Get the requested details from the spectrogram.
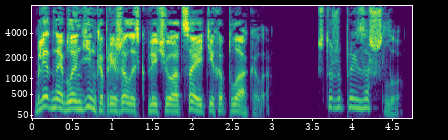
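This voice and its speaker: A man's voice: a little high, lively intonation, normal speed, dry recording, studio quality. A man narrating a story in the first person, reading with expression. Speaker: audiobook reader. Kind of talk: scripted narration.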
